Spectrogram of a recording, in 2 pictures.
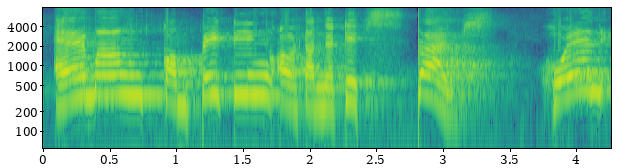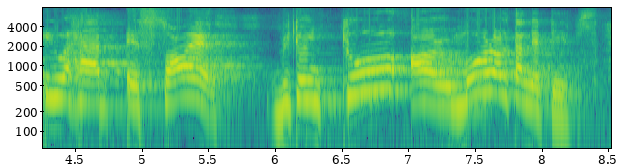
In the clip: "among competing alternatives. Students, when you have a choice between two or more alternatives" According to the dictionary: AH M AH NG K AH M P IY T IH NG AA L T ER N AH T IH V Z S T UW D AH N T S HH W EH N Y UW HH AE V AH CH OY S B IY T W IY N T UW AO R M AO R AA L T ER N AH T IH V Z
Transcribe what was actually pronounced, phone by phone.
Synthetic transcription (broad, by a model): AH M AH NG K AH M P IY T IH NG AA L T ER N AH T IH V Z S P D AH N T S HH W EH N Y UW HH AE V AH S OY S B IY T W IY N T UW AO R M AO R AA L T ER N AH T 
